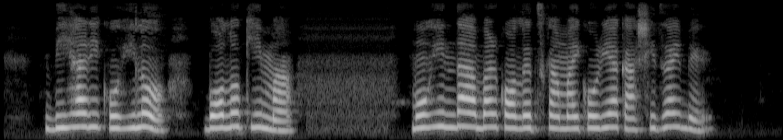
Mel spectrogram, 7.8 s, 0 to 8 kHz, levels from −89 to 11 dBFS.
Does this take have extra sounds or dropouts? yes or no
no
